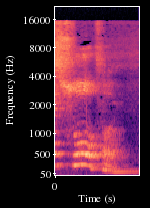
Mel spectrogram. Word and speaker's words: chauffeur: इसका स्पेलिंग ठीक से, ये है सोफर, CHAU, जो बड़े बड़े धनी लोगों की जो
